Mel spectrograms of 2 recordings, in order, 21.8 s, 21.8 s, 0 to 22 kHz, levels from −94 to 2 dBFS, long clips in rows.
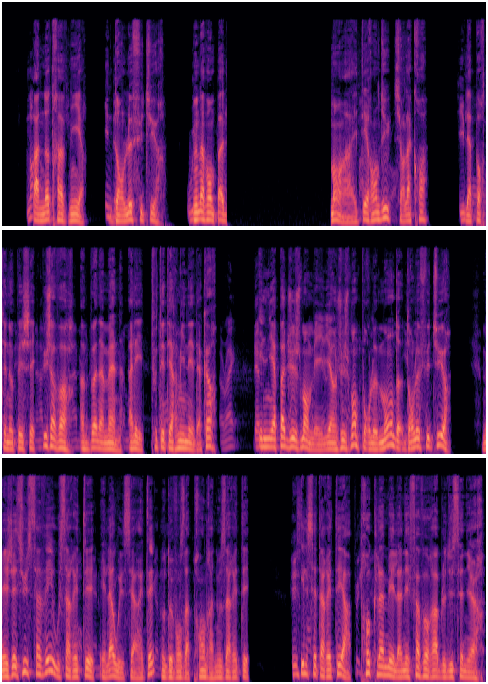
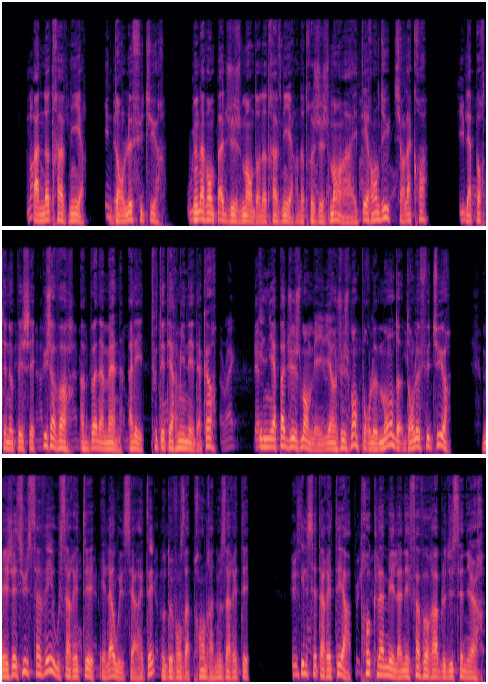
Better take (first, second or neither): second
